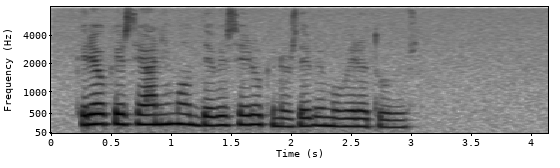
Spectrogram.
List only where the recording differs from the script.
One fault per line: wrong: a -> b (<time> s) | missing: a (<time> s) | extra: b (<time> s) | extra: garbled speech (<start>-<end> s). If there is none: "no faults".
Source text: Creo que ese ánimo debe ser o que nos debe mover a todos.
no faults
